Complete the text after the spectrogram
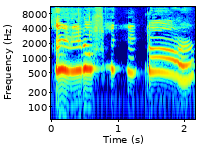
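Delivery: real wailing scream, drawn out; very high, very loud anguished cry; crying shout. Real, not acted. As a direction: scream it through tears, slowly. Crying breakdown.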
